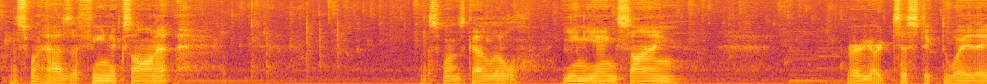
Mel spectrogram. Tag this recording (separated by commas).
Speech, Music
